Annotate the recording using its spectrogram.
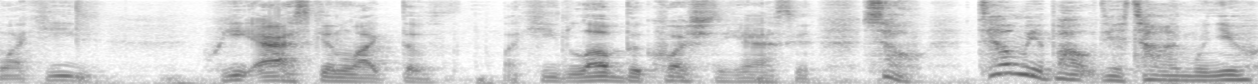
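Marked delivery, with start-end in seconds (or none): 4.3-6.3 put-on enthusiastic storyteller voice, higher pitch. Imitating an interviewer asking a question: imitating Tom's enthusiastic interviewer voice. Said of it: "with an enthusiastic voice".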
